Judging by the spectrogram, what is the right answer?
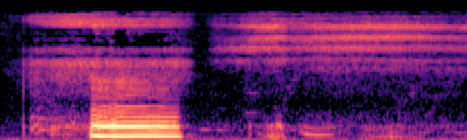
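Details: Sleeping dog wearing a collar, which the owner thinks causes the snoring, with a paw wound he keeps licking: a single loud buzzing snore, then quieter wheezy snuffling breaths; snoring.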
